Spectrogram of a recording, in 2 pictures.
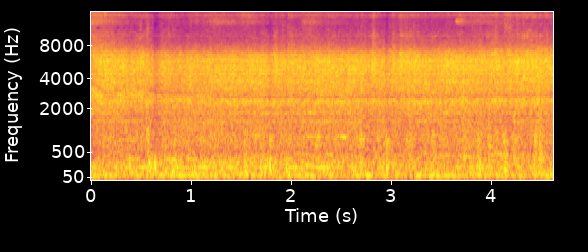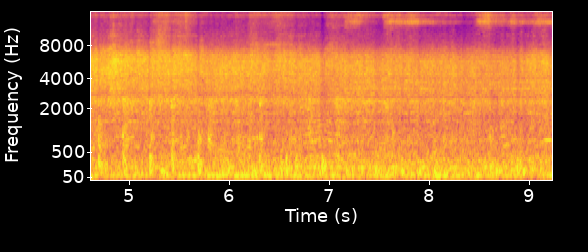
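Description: Moving passenger train running at speed: a steady low rumble with the wheels clicking over the rail joints.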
